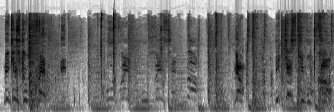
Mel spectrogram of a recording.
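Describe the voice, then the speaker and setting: A man voicing a courteous, easily flustered lawyer in an animated series. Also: extremely high pitch, measured pace, over loud music. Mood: alarmed. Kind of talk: French animated series dubbing.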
